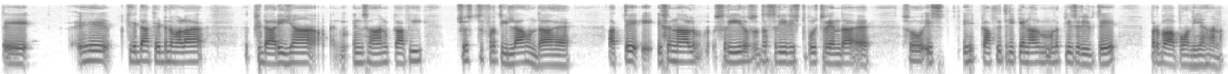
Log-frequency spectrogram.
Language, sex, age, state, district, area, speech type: Punjabi, male, 30-45, Punjab, Tarn Taran, urban, spontaneous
